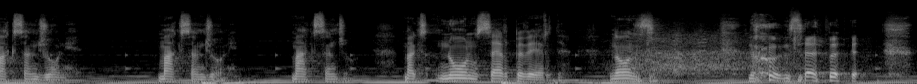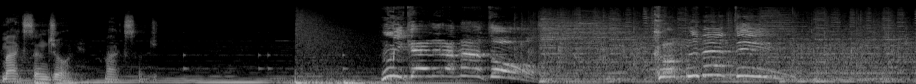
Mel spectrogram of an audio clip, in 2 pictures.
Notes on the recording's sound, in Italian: Registrato al Teatro Manzoni di Milano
